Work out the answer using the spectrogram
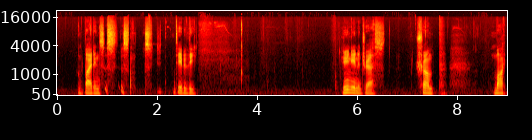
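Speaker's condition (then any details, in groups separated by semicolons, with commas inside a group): Stutter; described as neurological, ongoing into adulthood; still stutters; blocks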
